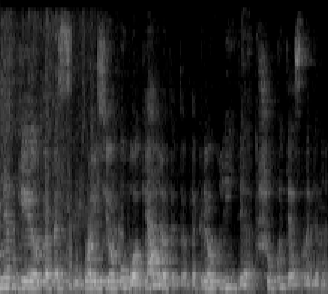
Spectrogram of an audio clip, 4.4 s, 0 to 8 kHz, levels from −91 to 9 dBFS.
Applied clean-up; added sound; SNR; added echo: neural separator model SepFormer DNS4.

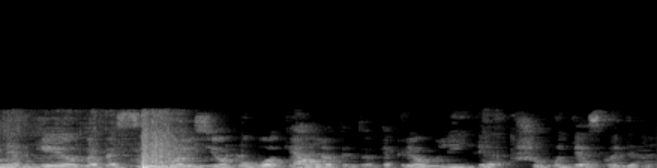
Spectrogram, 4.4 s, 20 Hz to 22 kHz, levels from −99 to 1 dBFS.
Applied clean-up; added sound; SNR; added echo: classical method WPE with log-MMSE.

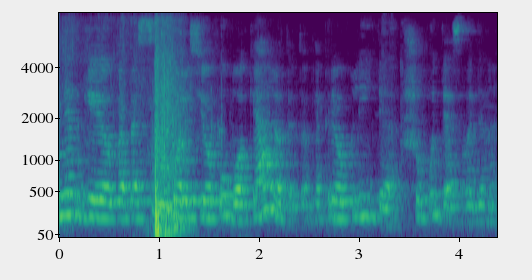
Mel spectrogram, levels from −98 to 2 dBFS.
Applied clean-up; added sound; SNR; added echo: none; Thump, thud; 3 dB; reverberation time 0.6 s.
